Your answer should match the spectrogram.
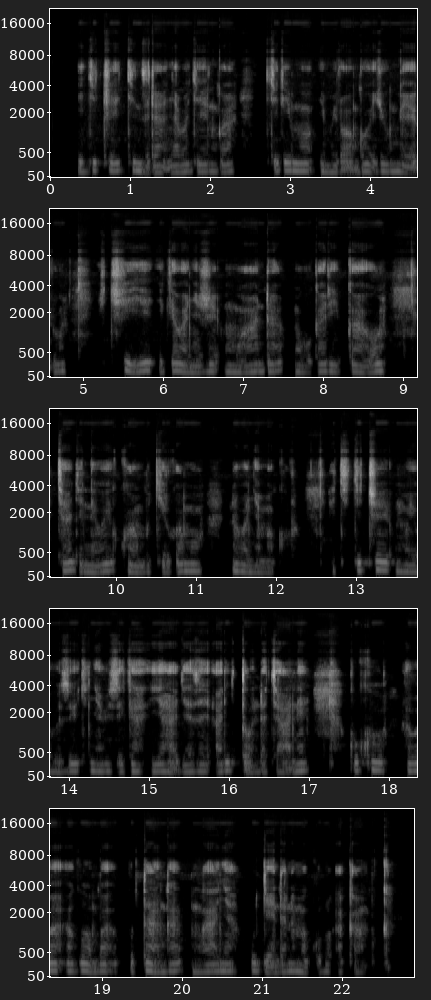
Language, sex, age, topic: Kinyarwanda, male, 18-24, government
